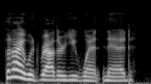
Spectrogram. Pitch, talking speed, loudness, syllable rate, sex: 210 Hz, 280 wpm, -17 LUFS, 6.1 syllables/s, female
